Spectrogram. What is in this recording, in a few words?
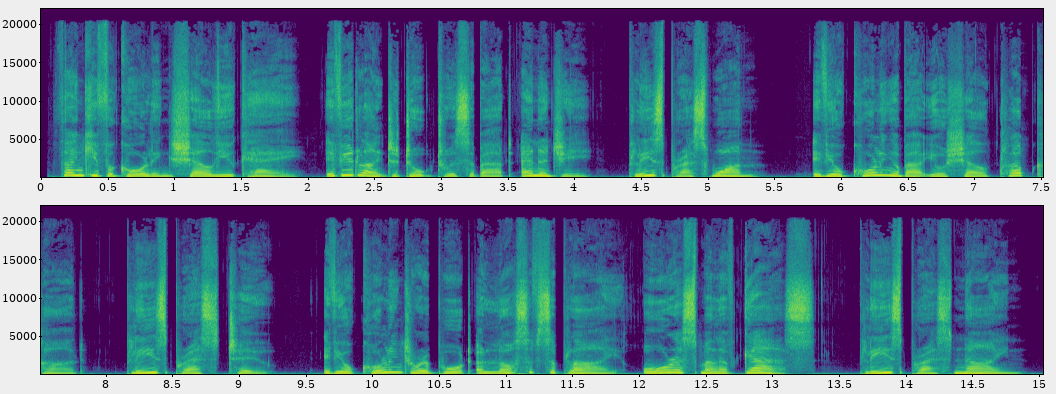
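english british interactive voice response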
